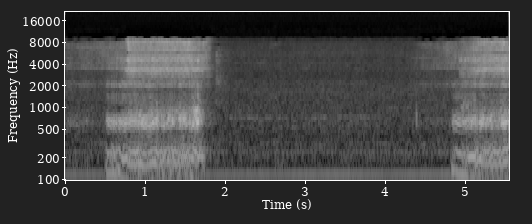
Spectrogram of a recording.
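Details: Snoring recorded with the SnoreLab app: two loud, harsh, buzzing snores on inspiration a few seconds apart, over a steady room hum.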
